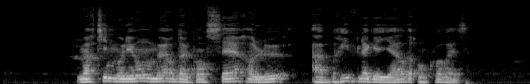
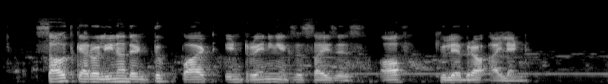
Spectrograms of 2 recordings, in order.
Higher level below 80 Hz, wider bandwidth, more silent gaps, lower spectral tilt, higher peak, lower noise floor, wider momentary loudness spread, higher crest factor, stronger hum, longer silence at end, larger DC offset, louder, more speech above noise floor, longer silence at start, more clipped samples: first, -58 dBFS vs -66 dBFS; first, 15.5 kHz vs 9.2 kHz; neither; first, -7 dB/octave vs -4.5 dB/octave; second, -8 dBFS vs -2 dBFS; first, -64 dBFS vs -43 dBFS; about the same, 9 LU vs 11 LU; about the same, 16 dB vs 18 dB; neither; first, 0.6 s vs 0 s; neither; second, -23 LUFS vs -18 LUFS; first, 42 dB vs 24 dB; first, 0.75 s vs 0.15 s; neither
